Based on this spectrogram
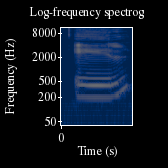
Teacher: a gente tem aí mais uma vez esse e fechado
